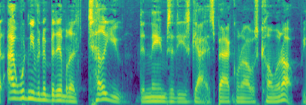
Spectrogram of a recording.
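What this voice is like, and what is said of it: Long Island New York accent. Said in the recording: “you hear how I talk. If you think my accent is even bad right now ... when I did live there in Long Island ... the accent was way worse ... other people from New York talk”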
